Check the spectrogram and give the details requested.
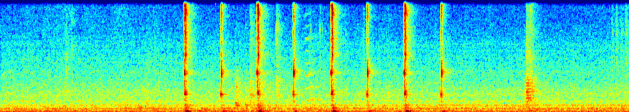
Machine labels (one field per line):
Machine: valve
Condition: normal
